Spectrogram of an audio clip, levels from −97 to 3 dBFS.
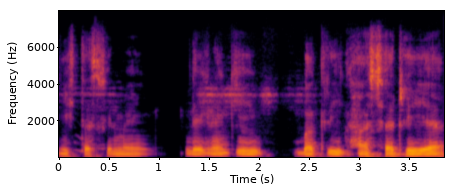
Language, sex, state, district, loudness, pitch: Hindi, male, Bihar, Supaul, -25 LUFS, 90 Hz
